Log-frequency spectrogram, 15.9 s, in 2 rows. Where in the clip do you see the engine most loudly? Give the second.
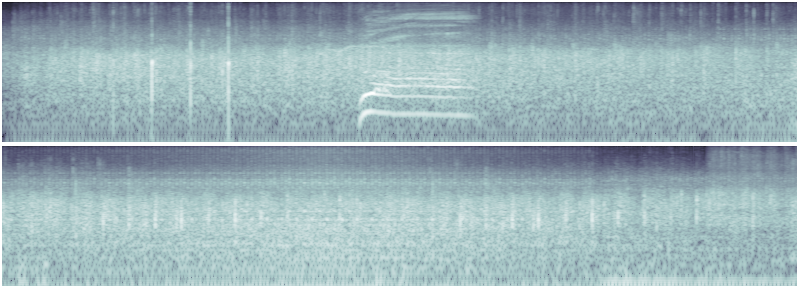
11 s.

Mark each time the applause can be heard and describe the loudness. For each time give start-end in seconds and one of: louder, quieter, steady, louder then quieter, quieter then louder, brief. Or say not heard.
0.0-15.8 steady.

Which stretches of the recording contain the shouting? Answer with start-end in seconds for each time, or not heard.
3.5-4.8.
